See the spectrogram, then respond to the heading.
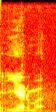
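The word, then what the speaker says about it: yerba: Смотрите, вот здесь вот она щерба, ерба читается, произносится как щерба, но написано ерба. Не, ну произносится как щерба в Аргентине. Да. Во всем остальном испанском мире ерба.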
